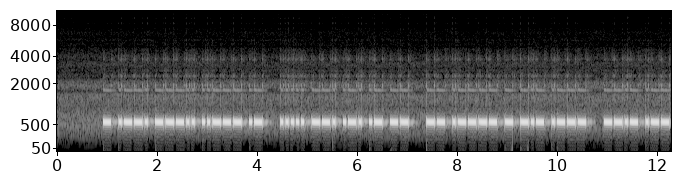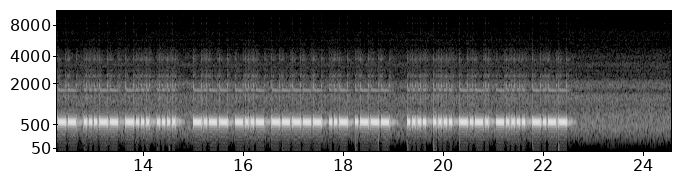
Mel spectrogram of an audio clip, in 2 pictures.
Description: Morse code, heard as a keyed tone, machine-sent, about 23 wpm, 560 Hz, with room echo. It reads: TP82A 5GRAM M1TKJ Q13BH YX0UJ HHC6Y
